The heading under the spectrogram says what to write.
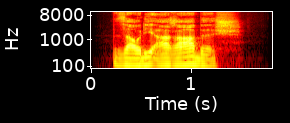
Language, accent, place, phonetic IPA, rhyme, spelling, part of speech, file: German, Germany, Berlin, [ˌzaʊ̯diʔaˈʁaːbɪʃ], -aːbɪʃ, saudi-arabisch, adjective, De-saudi-arabisch.ogg
- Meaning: of Saudi Arabia; Saudi Arabian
